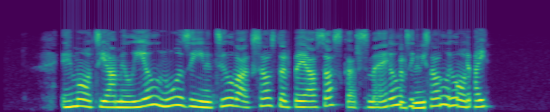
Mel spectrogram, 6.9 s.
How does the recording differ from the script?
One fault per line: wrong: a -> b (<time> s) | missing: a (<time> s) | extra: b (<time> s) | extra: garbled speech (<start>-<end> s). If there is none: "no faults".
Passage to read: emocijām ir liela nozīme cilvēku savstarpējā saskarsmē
extra: garbled speech (4.8-6.1 s)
